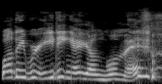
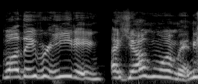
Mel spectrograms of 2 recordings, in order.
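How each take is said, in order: First: It runs on with no pause after eating. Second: There is a clear pause after eating. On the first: They were eating a young woman. The speaker calls it wrong. "You need to work on your timing" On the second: A young woman approached them while they ate. The speaker calls it right. "Do you hear it now?"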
